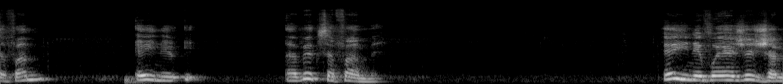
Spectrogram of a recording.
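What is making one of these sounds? An elderly man speaks calmly and expressively in short bursts with pauses, close by.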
